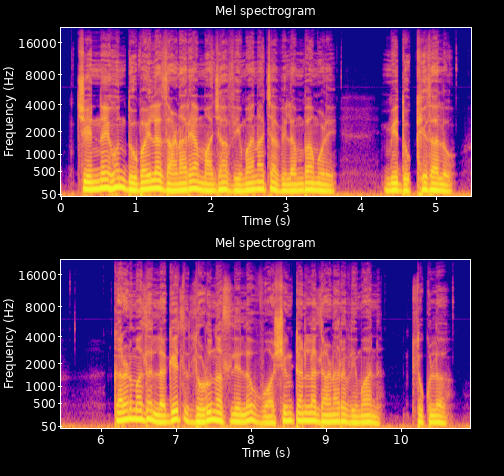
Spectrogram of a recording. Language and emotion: Marathi, sad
